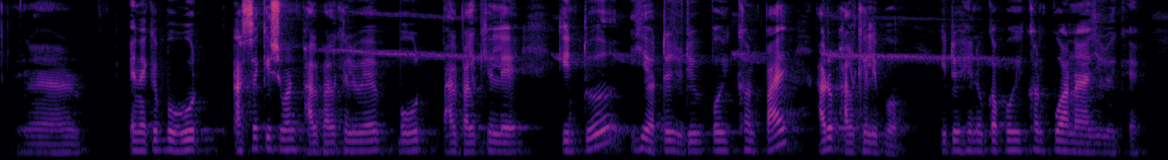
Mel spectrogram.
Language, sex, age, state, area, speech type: Assamese, male, 18-30, Assam, rural, spontaneous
